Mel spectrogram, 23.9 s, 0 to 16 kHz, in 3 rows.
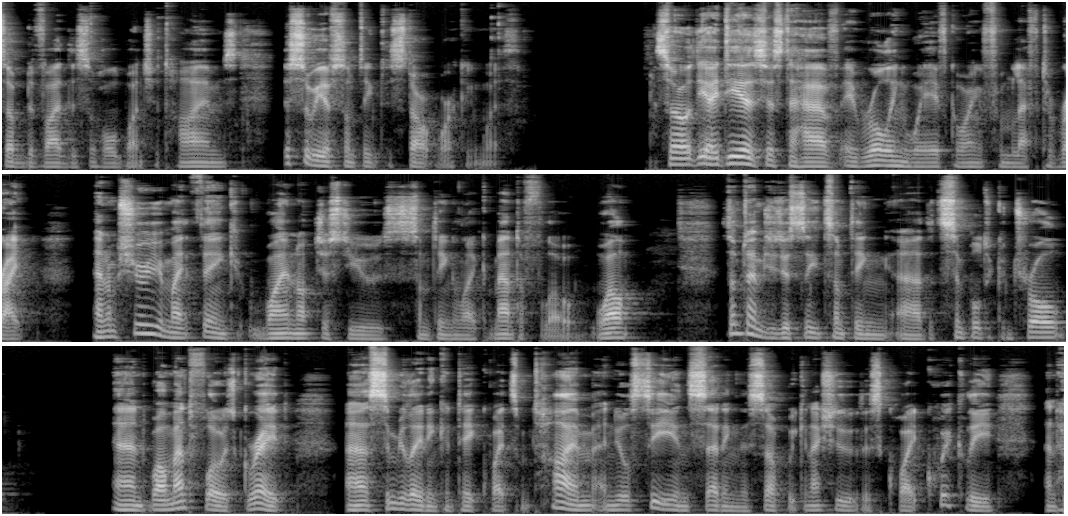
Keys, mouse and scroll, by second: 0.5 click, 1.1 click, 3.6 click, 3.8 alt+middle click, 4.1 middle click, 4.3 Tab, 4.5 alt+middle click, 4.7 middle click, 5.1 scroll up 1, 5.3 alt+middle click, 9.8 alt+middle click, 10.7 middle click, 11.6 scroll down 1, 11.8 middle click, 14.1 middle click, 20.1 middle click, 20.7 scroll up 1, 21.1 alt+middle click, 21.4 middle click.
